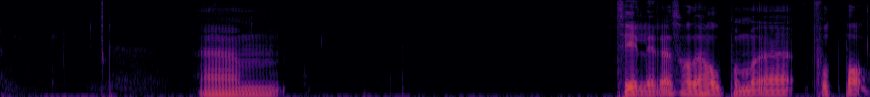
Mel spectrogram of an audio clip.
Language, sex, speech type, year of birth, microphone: Norwegian, male, spontaneous, 1990, Sennheiser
